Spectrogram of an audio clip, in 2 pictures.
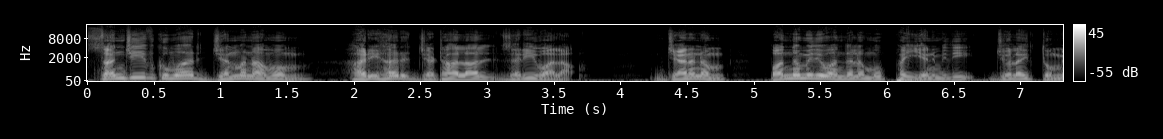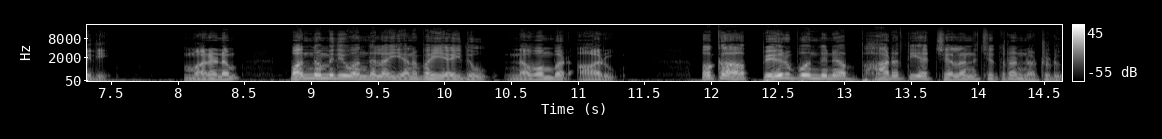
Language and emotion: Telugu, neutral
